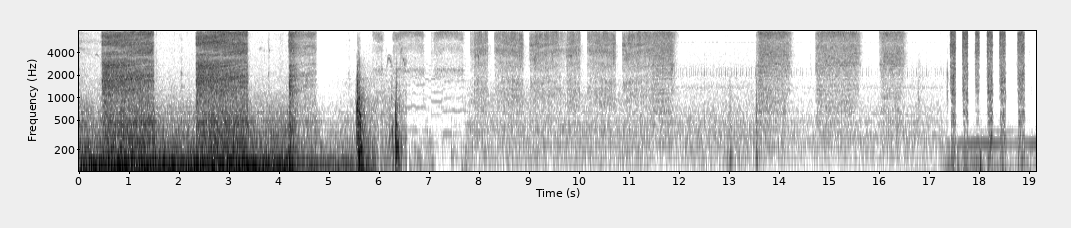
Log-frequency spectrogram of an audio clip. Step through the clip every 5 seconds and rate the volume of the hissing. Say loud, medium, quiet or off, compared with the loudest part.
loud, quiet, quiet, medium.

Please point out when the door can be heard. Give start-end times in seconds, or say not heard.
5.5-6.5, 12.9-13.7.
